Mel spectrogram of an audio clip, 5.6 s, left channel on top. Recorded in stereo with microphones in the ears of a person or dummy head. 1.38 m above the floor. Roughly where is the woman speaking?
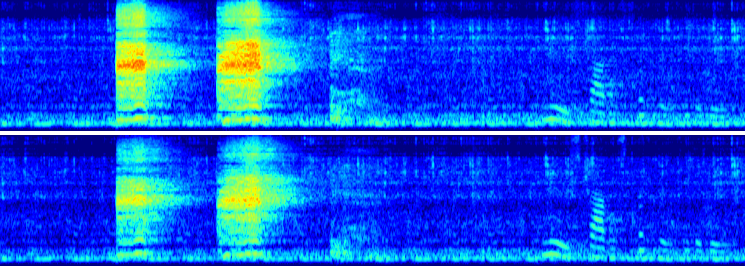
Right.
